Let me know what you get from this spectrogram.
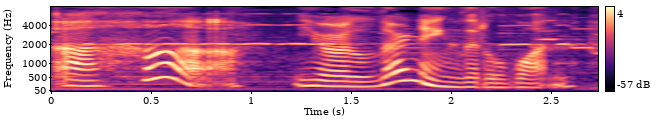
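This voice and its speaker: A woman's voice: mid-range voice, wildly swooping pitch, slow. A woman playing a crafty, elegant spirit familiar in a video game, with a playful, condescending and theatrical manner. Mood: knowing, explanatory. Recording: music playing behind the voice.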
